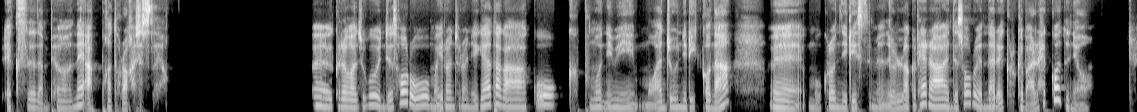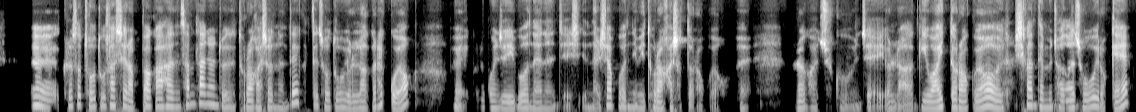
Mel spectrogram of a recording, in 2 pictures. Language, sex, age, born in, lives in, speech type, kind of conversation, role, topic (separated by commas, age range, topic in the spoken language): Korean, female, 40-44, United States, United States, conversation, advice, user, 어떻게 다시 신뢰를 쌓고 관계를 회복할 수 있을까요?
